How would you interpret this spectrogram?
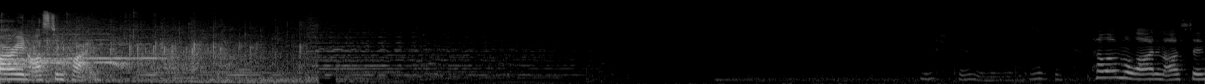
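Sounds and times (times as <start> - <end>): applause: 0.0 - 3.3
music: 0.0 - 6.8.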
